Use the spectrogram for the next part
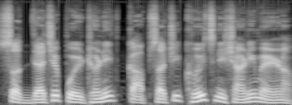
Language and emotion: Goan Konkani, neutral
